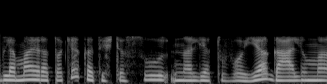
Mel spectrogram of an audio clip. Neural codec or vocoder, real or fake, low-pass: none; real; 3.6 kHz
